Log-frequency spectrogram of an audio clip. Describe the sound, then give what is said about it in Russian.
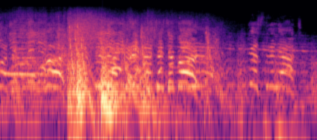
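Blaster gunfire from rebels opening fire: a loud, rapid volley of many overlapping zaps, each sweeping downward in pitch, in dense bursts. “Повстанцы, среди них По и Лея, открывают огонь.”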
